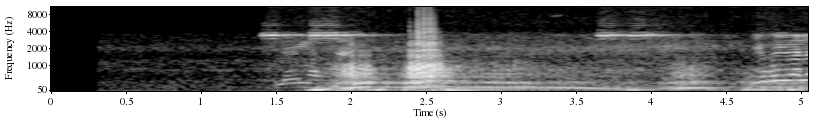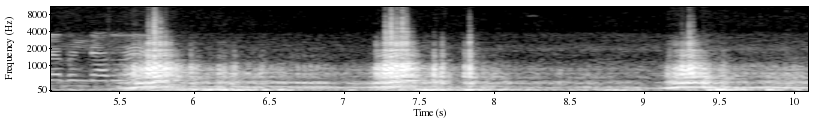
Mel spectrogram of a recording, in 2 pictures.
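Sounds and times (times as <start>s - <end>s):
road noise: 0.3s - 10.0s.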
